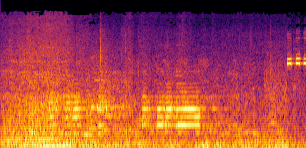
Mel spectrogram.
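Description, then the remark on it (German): Chaotic street noise in the border town of Vnideck, next to Ceuta on the North African coast: loud wailing ambulance sirens and honking over traffic, crowds of young men shouting throughout, and a few sharp high police whistle blasts near the end. “Die Sirenen der Krankenwagen, die Pfiffe der Polizisten, das Geschrei der vielen jungen Männer.”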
